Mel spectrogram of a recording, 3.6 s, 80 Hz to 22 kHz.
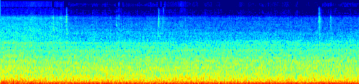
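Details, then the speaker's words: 1994 Chevy S10 Blazer 4.3 on its first drive after an upper intake rebuild, recorded inside the cab with the window up and engine temp still low: low, smooth, even rumble with no knocks or whine, quiet and healthy. "That's pretty nice. Pretty quiet."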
